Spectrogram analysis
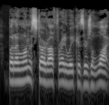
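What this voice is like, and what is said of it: Strained hoarse voice. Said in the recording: “my voice is a little... I was screaming a bit”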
